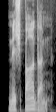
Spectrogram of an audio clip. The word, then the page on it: निष्पादन: Hindi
